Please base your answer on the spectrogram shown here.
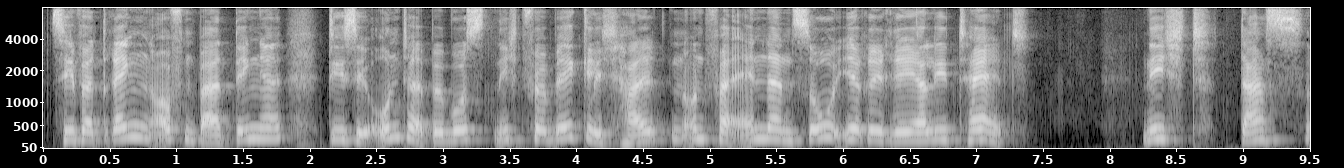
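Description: A high-pitched, very animated male psychiatrist acted by a man in an audio drama. He lectures his patient with condescending, controlling assurance, swinging widely in melody as he explains. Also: exaggerated voice. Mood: lecturing. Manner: condescending, didactic. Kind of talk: German audio drama acting.

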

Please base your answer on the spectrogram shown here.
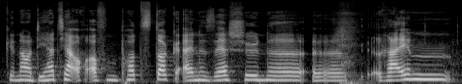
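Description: A woman's voice: medium pitch, steady tone, takes it slowly. A woman taking part in a casual podcast conversation. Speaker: podcast participant.

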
